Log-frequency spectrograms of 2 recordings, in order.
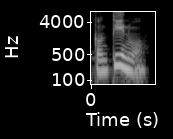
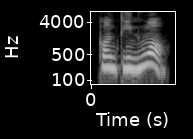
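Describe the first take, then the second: First: The stress falls on the middle syllable. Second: The stress falls on the last syllable. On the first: The speaker calls it wrong. "porque tú dijiste continuo" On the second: The speaker calls it right. "Tienes que decir Bolívar continuó"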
